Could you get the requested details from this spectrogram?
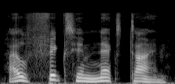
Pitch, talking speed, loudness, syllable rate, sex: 145 Hz, 170 wpm, -19 LUFS, 3.3 syllables/s, male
